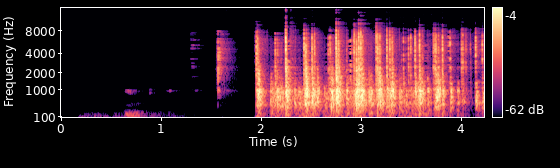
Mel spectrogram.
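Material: Cardboard.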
